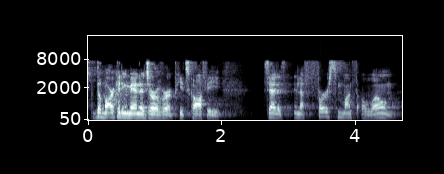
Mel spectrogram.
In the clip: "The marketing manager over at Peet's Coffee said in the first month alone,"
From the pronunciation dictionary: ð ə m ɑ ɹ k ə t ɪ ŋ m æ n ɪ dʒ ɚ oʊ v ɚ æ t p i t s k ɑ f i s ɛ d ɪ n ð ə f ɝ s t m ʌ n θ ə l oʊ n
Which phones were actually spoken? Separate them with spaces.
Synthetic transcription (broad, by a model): ð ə m ɑ ɹ k ə t ɪ ŋ m æ n ɪ dʒ ɚ oʊ v ɚ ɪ p i t s k ɑ f i s ɛ d ɪ n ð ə f ɝ s t m ʌ n θ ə l oʊ n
